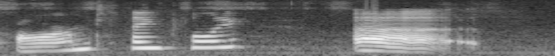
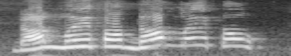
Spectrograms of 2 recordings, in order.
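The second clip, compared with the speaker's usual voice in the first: high, loud, frantic interjection; urgent cry; 10 semitones higher, 4 dB louder than usual. Acted. Game master blurting urgent call.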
